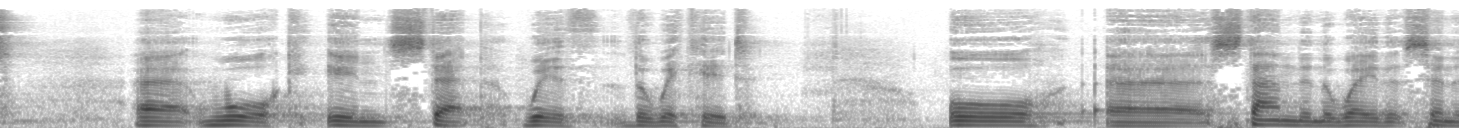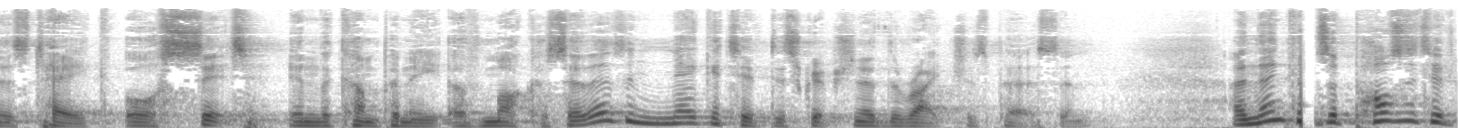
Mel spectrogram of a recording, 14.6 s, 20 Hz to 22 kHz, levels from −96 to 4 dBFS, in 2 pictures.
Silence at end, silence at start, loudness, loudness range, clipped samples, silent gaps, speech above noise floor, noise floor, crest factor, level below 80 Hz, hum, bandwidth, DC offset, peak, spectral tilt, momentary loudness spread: 0 s; 0 s; -31 LUFS; 4 LU; under 0.1%; none; 26 dB; -57 dBFS; 20 dB; -58 dBFS; none; 16.5 kHz; under 0.1%; -10 dBFS; -5 dB/octave; 10 LU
